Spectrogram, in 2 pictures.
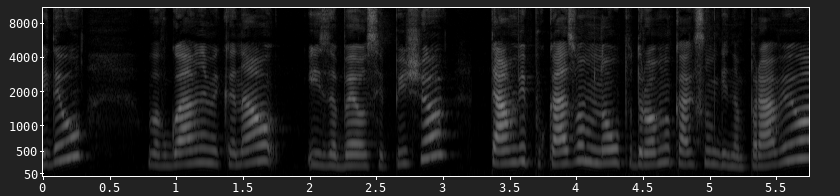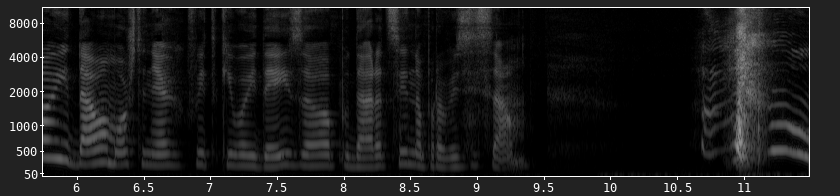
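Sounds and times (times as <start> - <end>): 
speech: 0.0 - 9.5
loud human sneeze: 10.7 - 11.4.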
